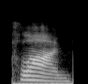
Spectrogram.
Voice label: "climb", American English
